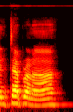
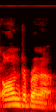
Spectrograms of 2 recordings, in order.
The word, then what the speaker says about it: entrepreneur: capital entrepreneurship that's right don't say enter you say entrepreneur that is the correct way to pronounce it various resources are essential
